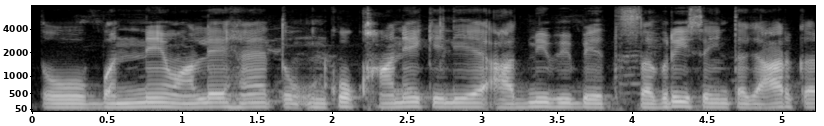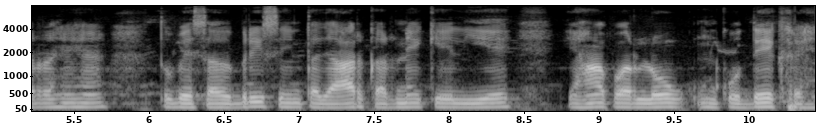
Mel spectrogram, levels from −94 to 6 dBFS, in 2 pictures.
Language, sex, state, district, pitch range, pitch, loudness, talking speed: Chhattisgarhi, male, Chhattisgarh, Korba, 110-120 Hz, 115 Hz, -18 LUFS, 170 wpm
